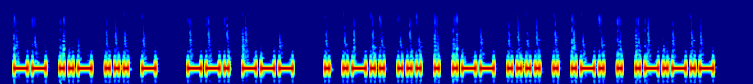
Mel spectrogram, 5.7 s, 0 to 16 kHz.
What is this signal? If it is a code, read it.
Morse code, heard as a keyed tone, about 36 wpm, 700 Hz. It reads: MUST GO ELSEWHERE.
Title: Sentences from Top 1600 Words 35wpm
